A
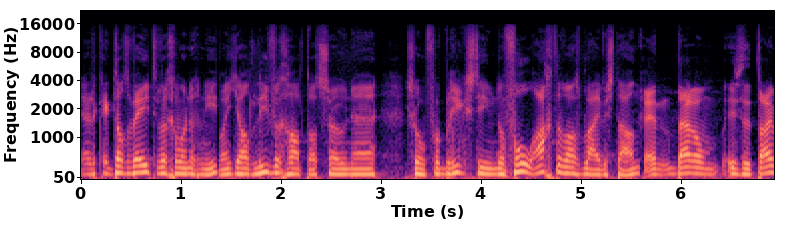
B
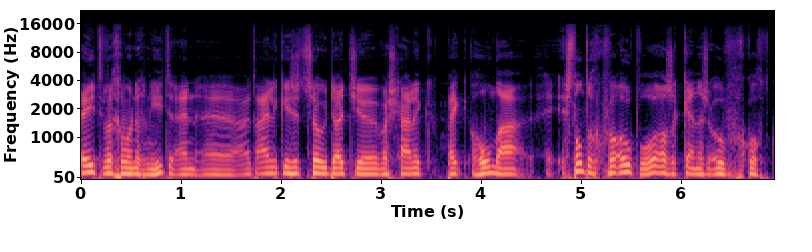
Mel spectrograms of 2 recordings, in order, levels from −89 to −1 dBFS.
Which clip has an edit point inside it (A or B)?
A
